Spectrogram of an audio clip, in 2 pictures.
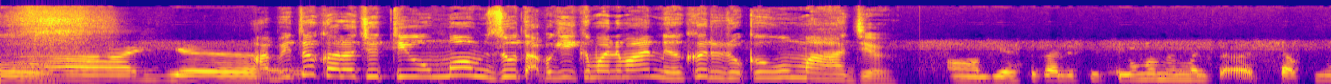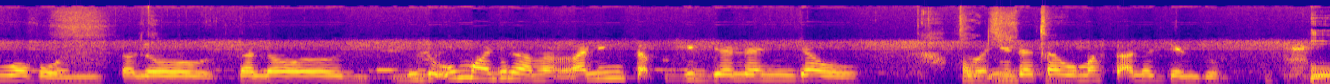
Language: Malay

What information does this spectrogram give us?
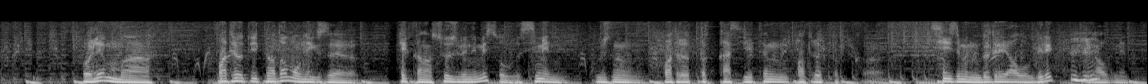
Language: Kazakh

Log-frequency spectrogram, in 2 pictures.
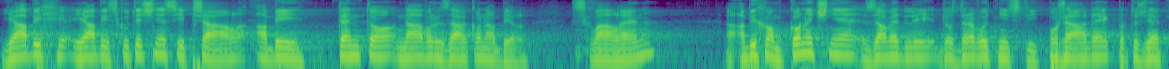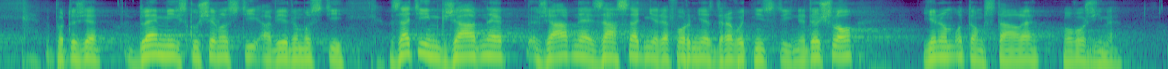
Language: Czech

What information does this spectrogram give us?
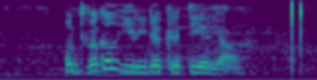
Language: Afrikaans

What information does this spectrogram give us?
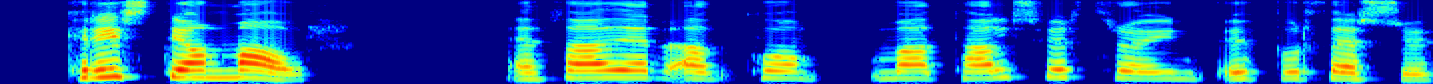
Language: Icelandic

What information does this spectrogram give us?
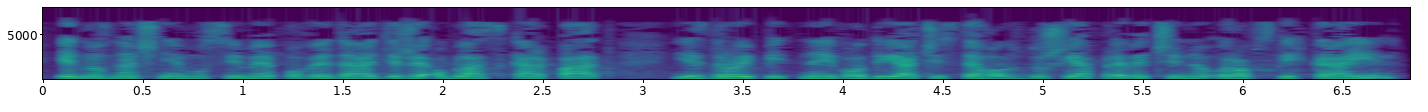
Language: Slovak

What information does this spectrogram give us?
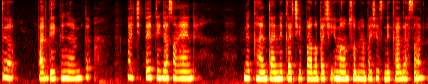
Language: Kashmiri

